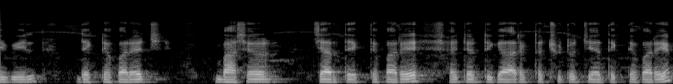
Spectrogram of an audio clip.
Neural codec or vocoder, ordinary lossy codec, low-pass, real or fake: none; none; none; real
